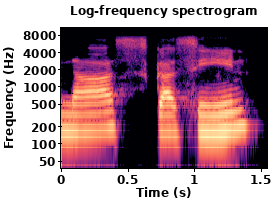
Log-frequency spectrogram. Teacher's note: اس کے ادا ہوتے وقت آواز مخرج میں ایسے ضعف سے ٹھہرتی ہے کہ سانس جاری رہتا ہے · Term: حمز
